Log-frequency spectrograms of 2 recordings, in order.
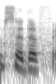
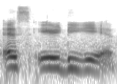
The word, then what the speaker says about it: Sadaf: जैसे समझ, मेरा नाम सदफ़ है, अगर आपको प्रोनाउंसिएशन में मसला आ रहा है तो SADAF, सदफ़, ठीक है।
